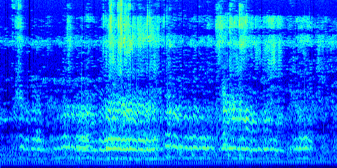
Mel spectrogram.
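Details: Honey bees recorded close up over a thirty-minute session, giving a steady droning buzz with a wavering tonal hum that swells and fades as bees pass near, faint bird chirps high above.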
